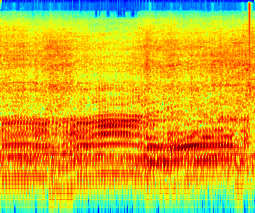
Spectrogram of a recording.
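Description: A Vespa scooter rides through traffic, its small engine humming and revving steadily with a pulsing, throbbing rhythm, close and loud, no talk over it.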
